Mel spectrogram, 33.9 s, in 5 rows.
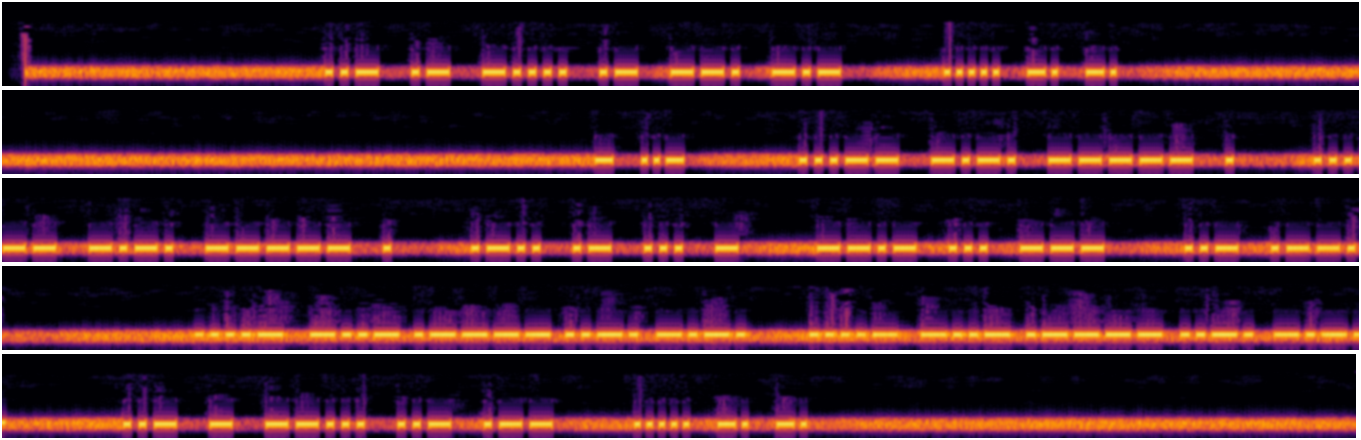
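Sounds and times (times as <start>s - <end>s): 
10 m band CW morse radio signal: 1.4s - 5.6s, 9.6s - 31.4s, 33.7s - 33.9s.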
